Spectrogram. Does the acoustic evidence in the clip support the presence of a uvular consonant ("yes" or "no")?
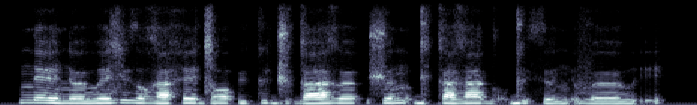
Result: no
